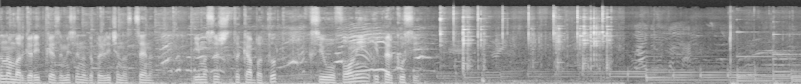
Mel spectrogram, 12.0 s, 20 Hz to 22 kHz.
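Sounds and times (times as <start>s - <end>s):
background music with steady beat: 6.2s - 9.9s
mallet striking metal xylophone bars: 6.6s - 9.4s.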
